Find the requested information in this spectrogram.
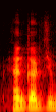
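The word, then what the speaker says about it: handkerchief: এবার হ্যাঙ্কারচিপ স্পেলিংটা দেখো, HAND আছে, এখানে ডি সাইলেন্ট, ডি এর উচ্চারণ হবে না, অর্থাৎ HAN, হ্যান্ডকারচিপ, হ্যাঙ্কারচিপ মানে রুমাল, অর্থাৎ তিনি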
